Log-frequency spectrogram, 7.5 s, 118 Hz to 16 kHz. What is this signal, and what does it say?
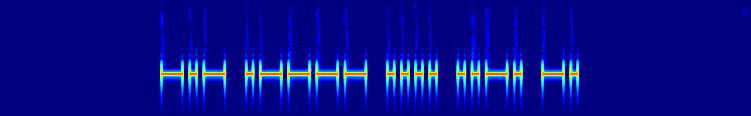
Morse code, heard as a keyed tone, about 20 wpm, 700 Hz. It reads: K1HFN
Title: Speed Racing - USA 1x3 Call Signs 17wpm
